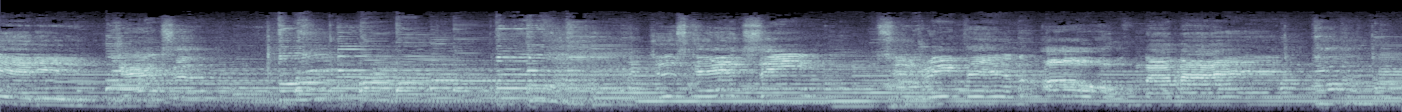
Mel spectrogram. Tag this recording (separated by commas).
Country, Music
